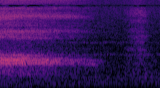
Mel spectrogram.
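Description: A woman's long, slow exhale through a narrowed back of the throat, part of a Hawaiian breathing exercise: a breathy hiss that fades away a little over a second in.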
